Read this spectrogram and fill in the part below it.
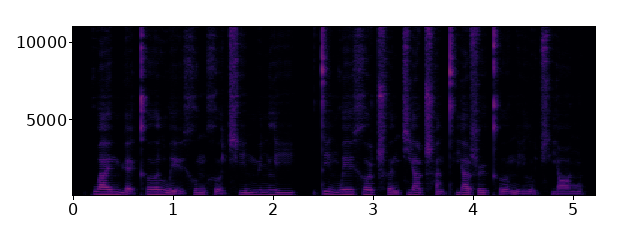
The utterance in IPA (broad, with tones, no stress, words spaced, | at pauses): kwa˥ɪ̯mɥɛ̰˨˩ kʰɤ˥lwḛ˨˩ɪ̯xʊ˧˥ŋ xɤ̰˨˩t͡ɕʰi˧˥my˥nli˥ | t̪i˥˩ n̪we˥ɪ̯xɤ˥ ʈ͡ʂʰə˧˥nt͡ɕjä˥ʈ͡ʂʰa˨n t̪ʰjä˥˩ʂɻ̩˥kʰɤ˧˥ n̪i˧˥lṵ˨˩t͡ɕʰjɑ˥ŋ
